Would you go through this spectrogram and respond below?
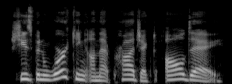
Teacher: The stress is on been working, project, and day. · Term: stress pattern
